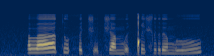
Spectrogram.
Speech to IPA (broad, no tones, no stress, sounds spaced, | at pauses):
β aː t u h ə t͡ʃ ə̰ t͡ʃ a m ə̰ ǃ i ʃ r əː m ɣ uː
